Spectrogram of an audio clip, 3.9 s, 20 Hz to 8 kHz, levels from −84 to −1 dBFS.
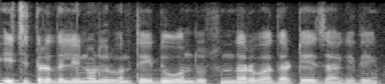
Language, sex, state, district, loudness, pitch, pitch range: Kannada, male, Karnataka, Koppal, -16 LUFS, 110 Hz, 105-115 Hz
